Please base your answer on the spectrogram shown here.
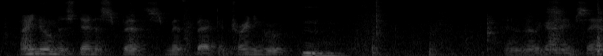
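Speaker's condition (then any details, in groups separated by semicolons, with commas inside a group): No condition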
